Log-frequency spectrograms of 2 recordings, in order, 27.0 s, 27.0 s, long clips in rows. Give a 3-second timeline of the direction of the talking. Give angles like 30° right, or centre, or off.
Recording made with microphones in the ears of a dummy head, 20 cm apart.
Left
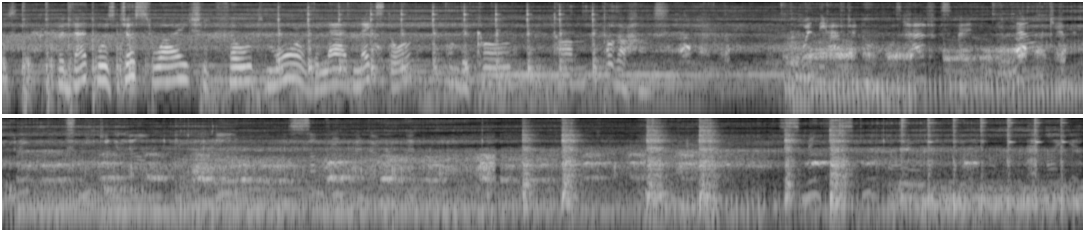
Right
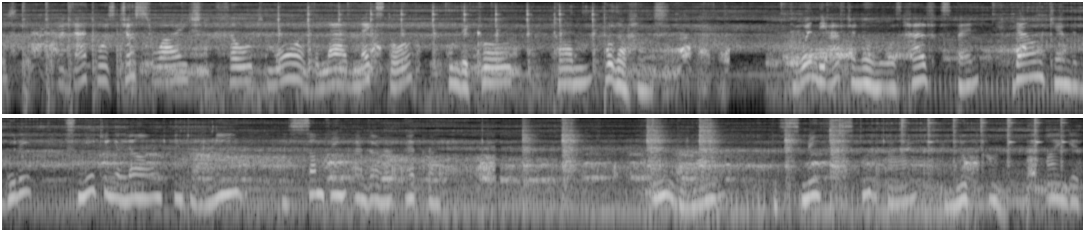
30° left, centre, 30° right, 40° right, 50° right, 60° right, 60° right, 60° right, 60° right.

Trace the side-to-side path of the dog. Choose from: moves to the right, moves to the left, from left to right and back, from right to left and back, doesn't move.
from right to left and back.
